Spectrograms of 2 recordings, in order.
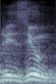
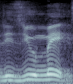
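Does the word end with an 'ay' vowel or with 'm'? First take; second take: m ending; ay ending. First: The word ends on a plain m sound. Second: The word ends with an added ay vowel. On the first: The speaker calls it wrong. "That is not रिज्यूम" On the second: The speaker calls it right. "That is रिज्यूमे"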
